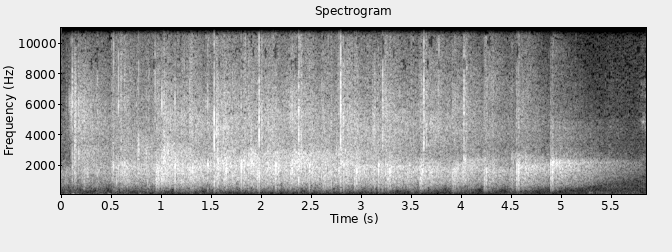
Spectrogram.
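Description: A crowd bursts into sustained applause, a dense wash of many hands clapping at steady loudness for several seconds before gradually thinning and fading out.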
